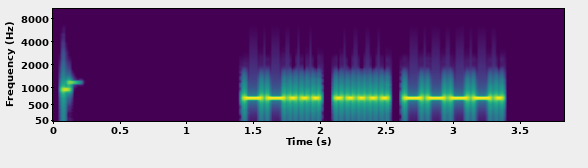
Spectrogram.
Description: Morse code, heard as a keyed tone, about 28 wpm, 700 Hz. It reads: 759
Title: Numbers - 3-Digit 28wpm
